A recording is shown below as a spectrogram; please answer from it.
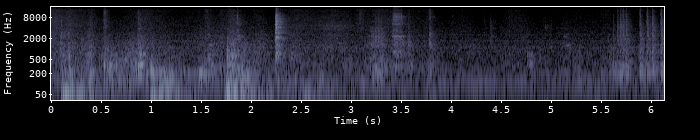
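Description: Faint scattered clicks, knocks and rustles of a person moving about the room and settling onto a couch with an acoustic guitar, with one sharper click a little over two seconds in.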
